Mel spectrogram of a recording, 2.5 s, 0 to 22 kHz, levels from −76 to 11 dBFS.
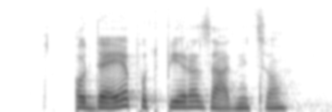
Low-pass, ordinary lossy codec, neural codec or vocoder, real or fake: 19.8 kHz; none; none; real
